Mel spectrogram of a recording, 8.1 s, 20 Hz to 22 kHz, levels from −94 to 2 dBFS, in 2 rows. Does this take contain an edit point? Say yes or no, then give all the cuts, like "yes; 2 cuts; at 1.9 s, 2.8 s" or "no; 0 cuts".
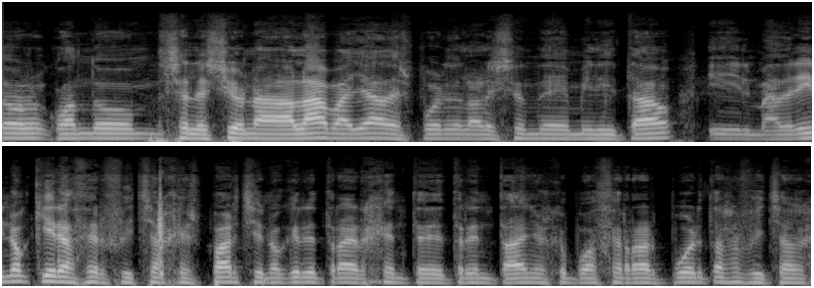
yes; 1 cut; at 3.5 s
